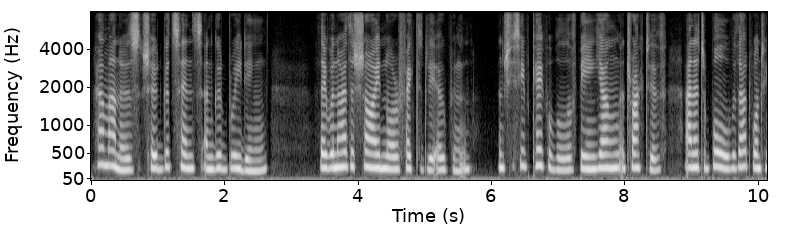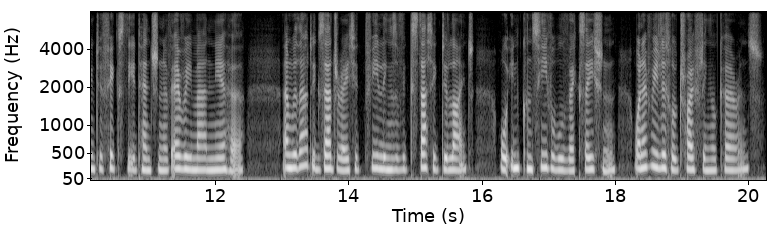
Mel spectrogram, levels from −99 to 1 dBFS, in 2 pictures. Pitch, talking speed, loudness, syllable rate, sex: 225 Hz, 155 wpm, -18 LUFS, 5.5 syllables/s, female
